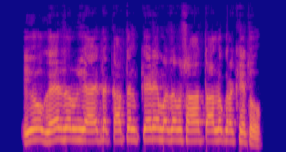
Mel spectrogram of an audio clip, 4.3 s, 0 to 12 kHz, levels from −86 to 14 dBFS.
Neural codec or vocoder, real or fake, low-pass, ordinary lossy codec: none; real; 10.8 kHz; MP3, 64 kbps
